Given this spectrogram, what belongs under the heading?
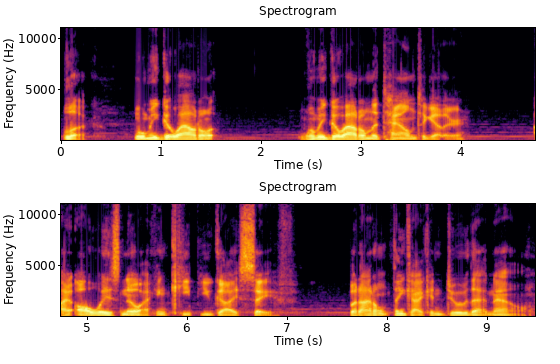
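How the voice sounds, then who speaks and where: A man's voice: low-pitched, expressive, moderate pace, faint music behind. A man voicing a big, strong, protective fighter who talks in an earnest, heavy-hearted way.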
